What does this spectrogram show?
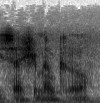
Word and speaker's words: Xochimilco: So you pronounce it better than I do. It's easy, Xochimilco.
